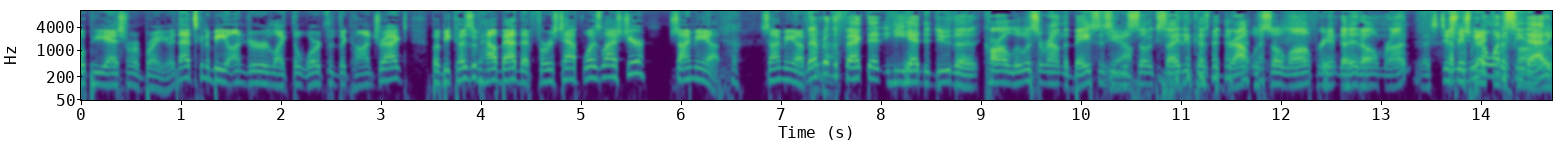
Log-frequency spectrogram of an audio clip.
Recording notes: LIVE from X-Golf in Katy!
